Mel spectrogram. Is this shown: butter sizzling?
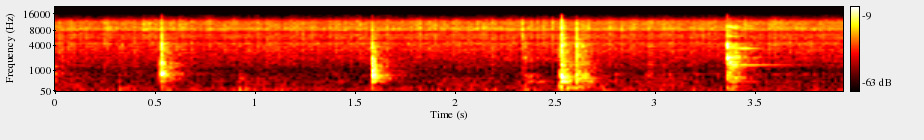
yes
